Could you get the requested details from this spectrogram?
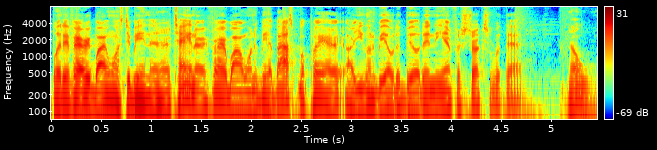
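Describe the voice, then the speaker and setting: Talking very fast in a low, steady voice, a male podcast host discusses spiritual and cultural ideas conversationally, with emphasis and repetition of key phrases for effect, while faint music plays behind him.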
